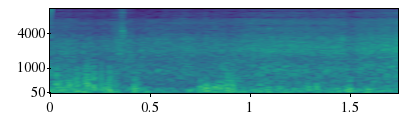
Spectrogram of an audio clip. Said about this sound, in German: Ich bin hier gerade erstmal auf der Terrasse, wo windgeschützt ist. Aber guck, vielleicht merkt ihr das, wenn ich jetzt hier hingehe. Hier ist mir Wind geschützt. Und wenn ich jetzt wieder dahin laufe, dann ist alles wieder sofort irgendwie.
